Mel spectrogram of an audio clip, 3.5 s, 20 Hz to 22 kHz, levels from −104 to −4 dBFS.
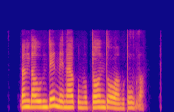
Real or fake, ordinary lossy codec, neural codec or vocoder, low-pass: fake; MP3, 64 kbps; codec, 16 kHz, 0.5 kbps, FreqCodec, larger model; 7.2 kHz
